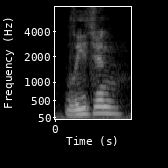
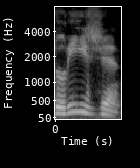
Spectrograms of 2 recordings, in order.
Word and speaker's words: Legion: He said lesion, as in an infection. Lesion, not legion.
